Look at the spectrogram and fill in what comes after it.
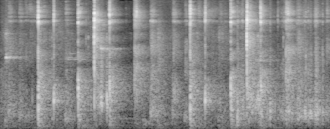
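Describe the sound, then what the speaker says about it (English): A table tennis ball is struck with brushing, friction-heavy loop shots, producing a rapid series of sharp, close ticks and bounces spaced irregularly over several seconds, with no talk. "And this is a shot with more friction."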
